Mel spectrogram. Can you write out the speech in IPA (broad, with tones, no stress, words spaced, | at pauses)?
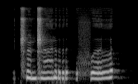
ʈ͡ʂə̃˧ɖ͡ʐə̃˧r | fə˩˧l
